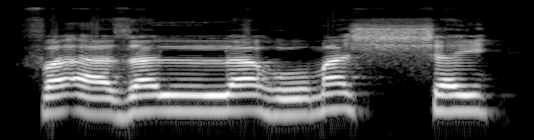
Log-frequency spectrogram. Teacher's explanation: میم کو شین کے ساتھ پلس کرنا ہے، شین میں سختی کرنی ہے، شین یا زبر شی.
